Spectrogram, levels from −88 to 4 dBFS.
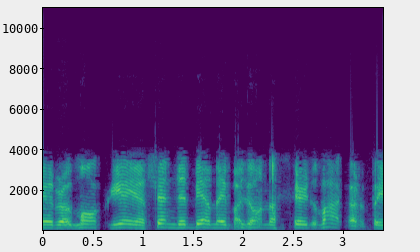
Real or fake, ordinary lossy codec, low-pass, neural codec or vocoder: fake; AAC, 32 kbps; 9.9 kHz; codec, 24 kHz, 0.9 kbps, WavTokenizer, medium speech release version 1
